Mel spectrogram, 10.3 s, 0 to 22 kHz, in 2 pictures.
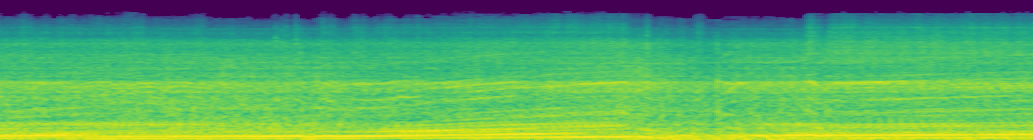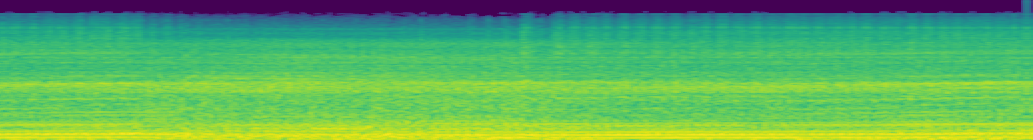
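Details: Kawasaki Z900RS after chain cleaning and relubing, chain tension checked OK: whirring tone rising and falling with revs when accelerating or in gear, seemingly from the front sprocket area; drivetrain whir of unknown cause.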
